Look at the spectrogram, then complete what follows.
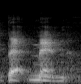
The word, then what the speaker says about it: Batmen: the Batmen eternal so I didn't say it correctly it's Batmen so this is continuing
